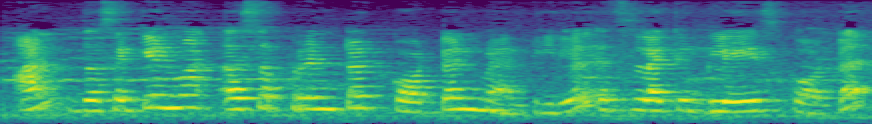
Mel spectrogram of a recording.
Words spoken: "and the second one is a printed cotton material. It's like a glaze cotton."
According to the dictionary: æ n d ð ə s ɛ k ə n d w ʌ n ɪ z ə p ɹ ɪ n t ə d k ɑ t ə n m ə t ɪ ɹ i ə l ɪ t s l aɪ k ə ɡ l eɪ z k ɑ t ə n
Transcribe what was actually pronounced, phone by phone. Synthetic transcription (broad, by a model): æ n d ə s ɛ k ə n d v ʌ n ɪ s ə p ɹ ɪ n t ə d k ɑ t ə n m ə t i ɹ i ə l ɪ t s l aɪ k ə ɡ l eɪ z k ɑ t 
